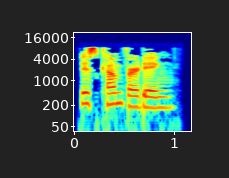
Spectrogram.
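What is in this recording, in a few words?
"discomforting", English, British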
